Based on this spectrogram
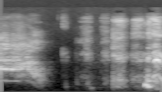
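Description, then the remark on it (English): A faint, muffled scream from another room, as if through walls, followed by a few quieter vocal bursts and shuffling sounds. “I'll leave my phone in the living room, and I'm gonna go in my room and scream.”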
